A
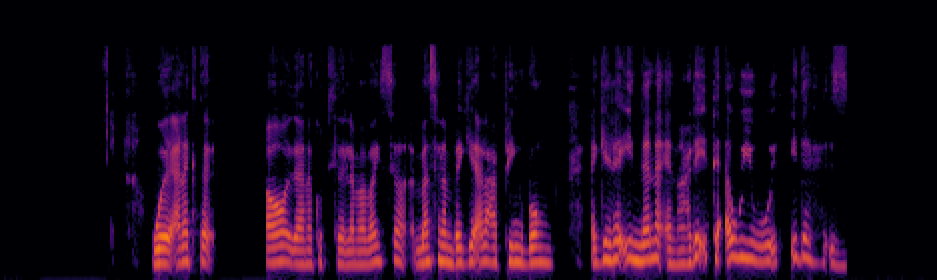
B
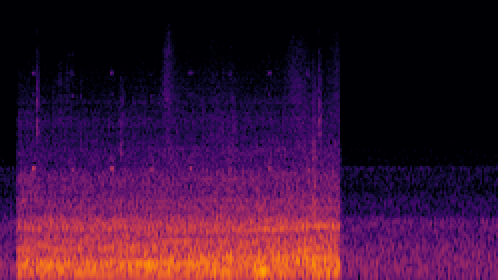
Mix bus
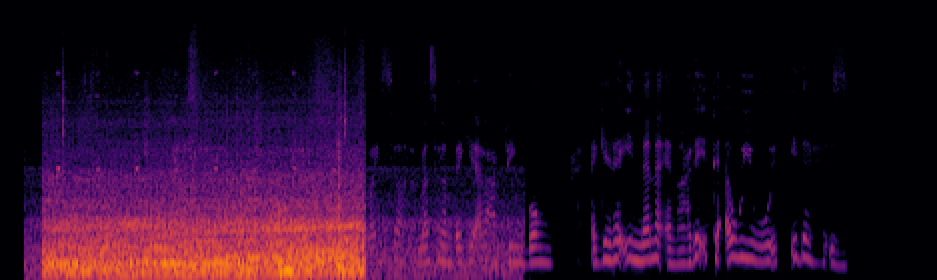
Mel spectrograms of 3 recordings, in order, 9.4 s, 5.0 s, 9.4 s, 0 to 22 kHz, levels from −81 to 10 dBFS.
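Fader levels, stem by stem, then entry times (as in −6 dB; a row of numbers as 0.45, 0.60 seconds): −16.5, −1.0 decibels; 0.00, 0.25 seconds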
